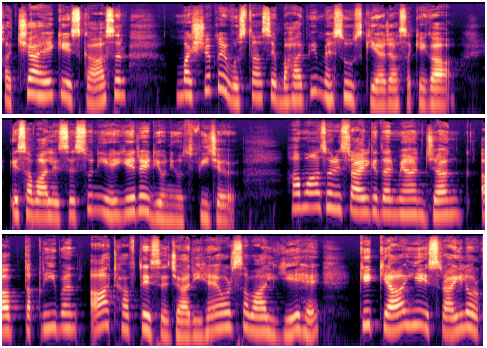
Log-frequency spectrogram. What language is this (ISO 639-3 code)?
urd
